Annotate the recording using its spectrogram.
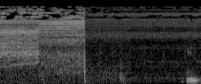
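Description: Piezotome ultrasonic surgical handpiece with the ligament-cutter tip running under irrigation spray: a steady high hiss as it cuts the periodontal ligament around the tooth root. The hiss cuts off suddenly a little under a second in.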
